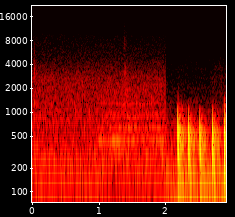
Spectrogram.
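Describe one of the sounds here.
A teenage boy talks quietly on a phone.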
